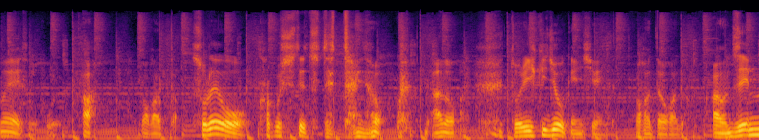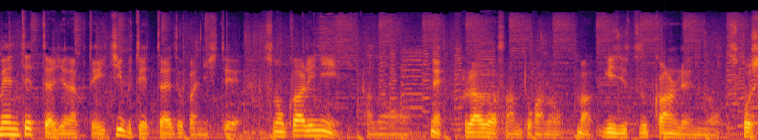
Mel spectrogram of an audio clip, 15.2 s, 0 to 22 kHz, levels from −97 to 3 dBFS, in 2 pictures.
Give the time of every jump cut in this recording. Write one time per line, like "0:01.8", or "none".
0:12.1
